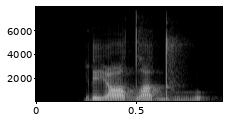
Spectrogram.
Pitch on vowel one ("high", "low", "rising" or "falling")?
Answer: high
